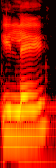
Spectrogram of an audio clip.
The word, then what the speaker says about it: Ilé: If she um and I am the founder of Ela, that's how you say it, which is Euroba for home.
